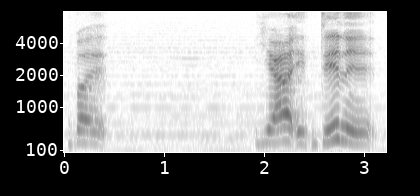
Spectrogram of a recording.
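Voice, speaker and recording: A woman game streamer casually thinking aloud in a halting, puzzled way as she plays. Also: a little high, fairly even intonation. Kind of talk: casual live playthrough commentary and dialogue reading. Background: video game music.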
